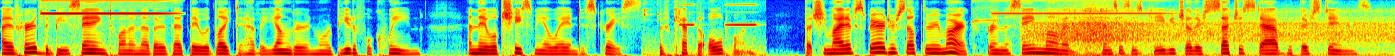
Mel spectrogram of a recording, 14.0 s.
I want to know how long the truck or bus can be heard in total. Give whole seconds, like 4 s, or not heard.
4 s.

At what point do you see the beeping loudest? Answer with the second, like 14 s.
1 s.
